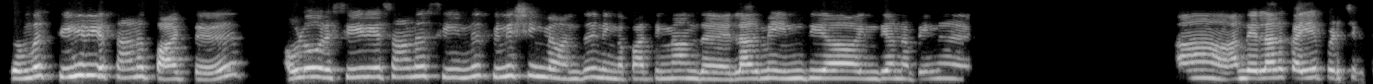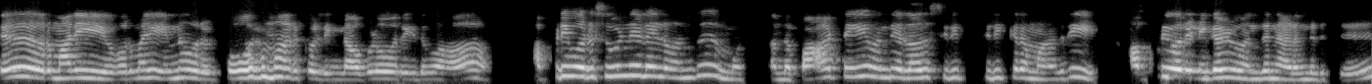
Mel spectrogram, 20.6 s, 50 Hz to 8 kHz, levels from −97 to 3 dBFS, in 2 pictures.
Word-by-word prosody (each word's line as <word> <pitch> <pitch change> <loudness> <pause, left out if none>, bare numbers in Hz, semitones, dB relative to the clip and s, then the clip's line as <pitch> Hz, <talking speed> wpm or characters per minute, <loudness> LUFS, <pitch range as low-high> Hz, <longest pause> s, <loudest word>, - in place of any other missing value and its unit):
ரொம்ப 280 +6 +5 0.2
சீரியஸான 325 -3 +4
பாட்டு. 235 -1 -1 0.6
அவ்வளவு 305 +5 +5
ஒரு 285 - +3
சீரியஸான 315 +1 -1
சீன் 295 -2 -3 0.2
பினிஷிங்‌ல 335 -1 +1
வந்து 250 +4 -5
நீங்க 255 -3 -3
பாத்தீங்கன்னா, 255 +2 -4
அந்த 250 -2 -2 0.2
எல்லாருமே 255 +2 0
இந்தியா, 270 0 +1 0.2
இந்தியன் 255 0 -2
அப்படின்னு 250 +2 -9 1.7
ஆ, - - 0 0.4
அந்த 265 +2 +1
எல்லாரும் 280 +2 +2
கைய 275 +2 +3
பிடிச்சுக்கிட்டு, 275 0 -1 0.2
ஒரு 265 - +1
மாரி 270 +2 +1 0.3
ஒரு 240 +1 -5
மாரி 280 +1 -2
இன்னும் 280 +2 -1
ஒரு 235 - -2 0.2
கோரமா 295 +4 +5
இருக்கும் 265 -1 -3
இல்லங்களா, 220 -1 -3
அவ்வளவு 245 +2 0
ஒரு 235 - -7
இதுவா! 230 -1 -5 0.7
அப்படி 335 +2 -3
ஒரு 310 - +5
சூழ்நிலையில 345 -1 +1
வந்து 285 +6 -5 0.2
மொத் 220 0 -9 0.2
அந்த 220 0 -2
பாட்டயே 310 +6 -2
வந்து 295 -1 -1
எல்லாரும், 275 +1 0
சிரி 280 +1 -6 0.2
சிரிக்குற 280 +2 -4
மாரி 250 +7 -5 0.4
அப்படி 315 +8 -4
ஒரு 285 - +7
நிகழ்வு 280 +3 +4
வந்து 240 +2 -2
நடந்துடுச்சு. 220 -1 -5
275 Hz, 145 wpm, -22 LUFS, 250-310 Hz, 1.7 s, ஒரு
